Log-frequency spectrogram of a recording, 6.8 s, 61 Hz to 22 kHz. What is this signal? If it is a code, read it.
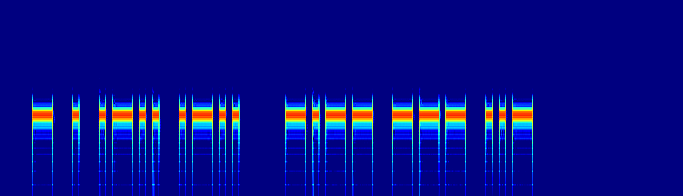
Morse code, heard as a keyed tone, about 18 wpm, 700 Hz. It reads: TELL YOU
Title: Speed-Racing - Sets of 2 Words 15wpm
